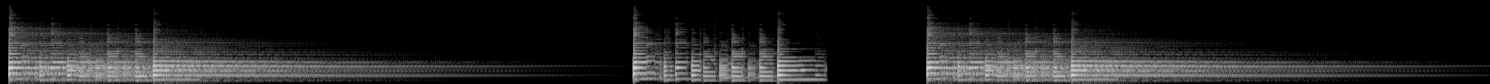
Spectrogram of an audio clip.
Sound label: H910 dual harmonizer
